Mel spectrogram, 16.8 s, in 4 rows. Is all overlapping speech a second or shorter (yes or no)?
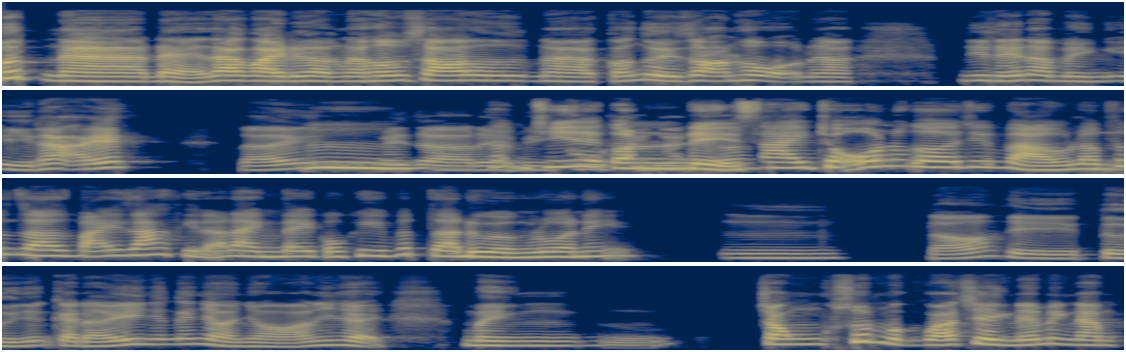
no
